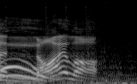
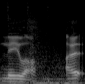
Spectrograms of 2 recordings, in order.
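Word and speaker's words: Nilah: in as well but it's a Nyla I think it's actually pronounced Nila Rusty yelled at me for this the other day I'm gonna say I'm going to say Nila um but this this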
